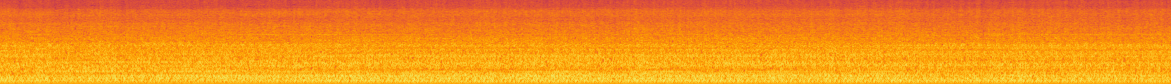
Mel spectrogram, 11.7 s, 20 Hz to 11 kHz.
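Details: MEP-006A military 60 kW diesel genset, first run after sitting 3+ years, enclosure doors open, circuit breaker off: steady, deep, even drone at constant speed, no knocks or misses. Running smoothly; frequency reading not displaying correctly.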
